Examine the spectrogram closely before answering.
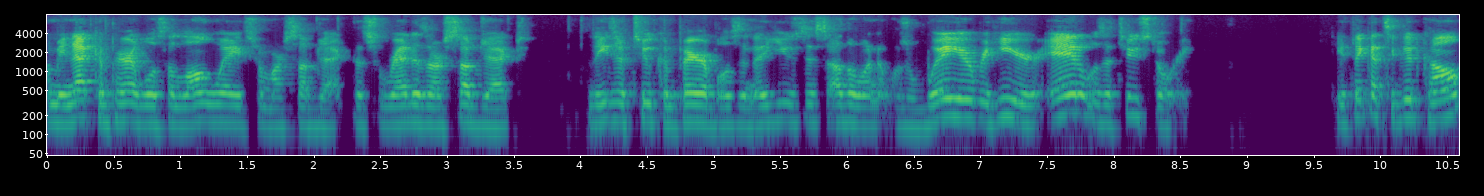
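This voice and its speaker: Talking at a very fast pace, a man with a fairly high voice keeps his intonation fairly even. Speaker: real estate instructor. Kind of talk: lecture.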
